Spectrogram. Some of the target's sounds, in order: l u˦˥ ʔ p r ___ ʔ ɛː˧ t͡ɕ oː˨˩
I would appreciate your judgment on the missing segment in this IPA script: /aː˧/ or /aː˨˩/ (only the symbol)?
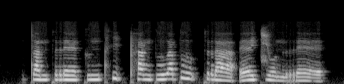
aː˨˩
